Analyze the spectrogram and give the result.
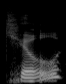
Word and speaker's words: kiln: One thing that I found, which probably has no relevance, but I thought I would mention it, is that kiln used to be pronounced kill. So apparently you would know about this much better than I would, Sam, but there's this, I guess, movement in language or this tendency for if the original word had an unpronounced letter, like the way that kiln was initially pronounced was kill. And so there's that mm-hmm. silent N at the end of it.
